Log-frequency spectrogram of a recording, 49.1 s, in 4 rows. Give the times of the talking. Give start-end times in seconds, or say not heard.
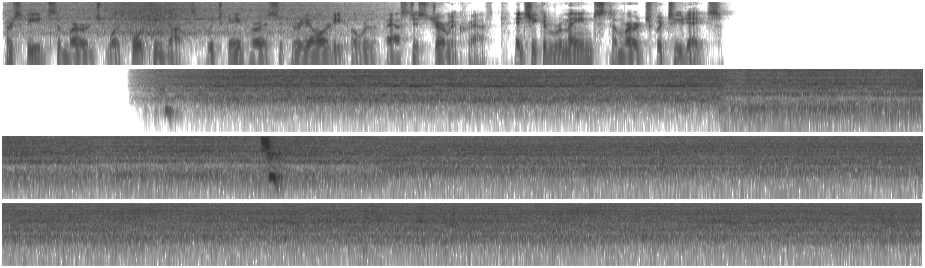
0.1-9.6.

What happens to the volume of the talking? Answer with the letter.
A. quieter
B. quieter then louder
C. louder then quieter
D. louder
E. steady
E.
